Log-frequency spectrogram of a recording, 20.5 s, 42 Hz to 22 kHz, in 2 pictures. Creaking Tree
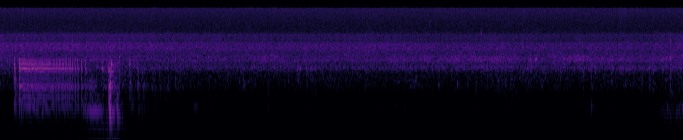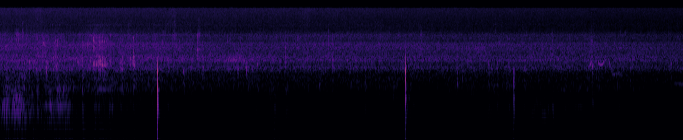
0.2 2.7, 9.7 14.6, 17.1 19.6

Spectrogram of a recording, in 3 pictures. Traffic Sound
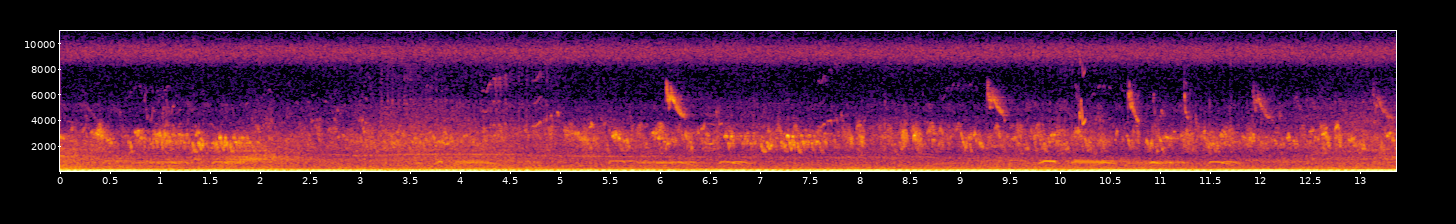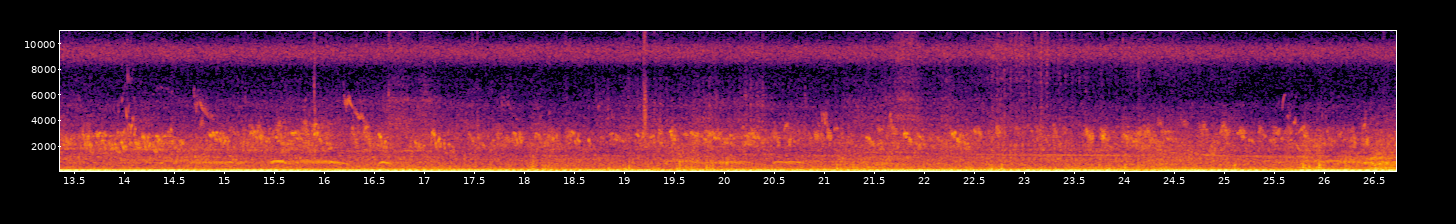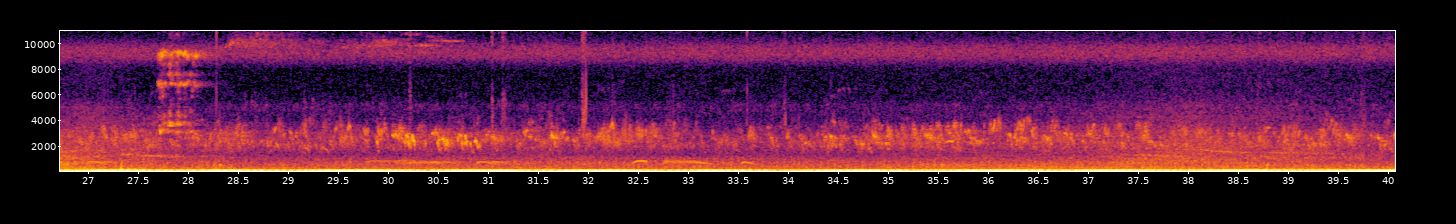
11.4 40.0

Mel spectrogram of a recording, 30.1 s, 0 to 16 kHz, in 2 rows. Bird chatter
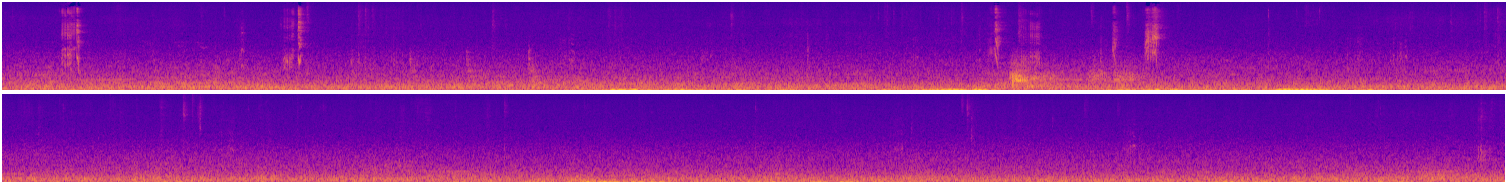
0.6 0.9, 2.4 3.1, 9.9 11.7

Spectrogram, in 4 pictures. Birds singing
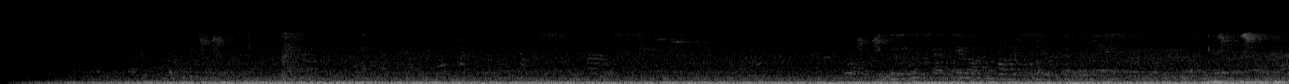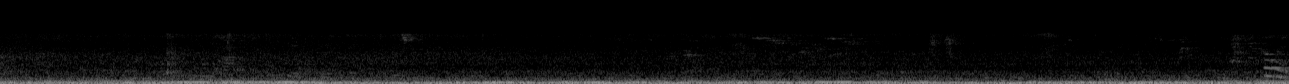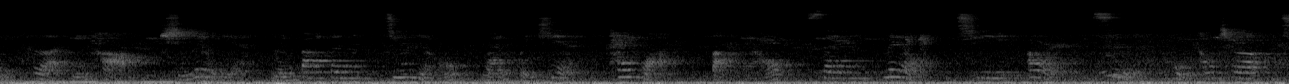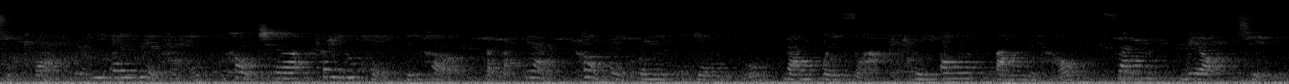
1.9 2.4, 6.3 7.3, 12.1 12.8, 20.2 22.6, 27.0 28.1, 32.6 35.9, 40.3 46.0, 46.7 48.6, 49.4 51.0

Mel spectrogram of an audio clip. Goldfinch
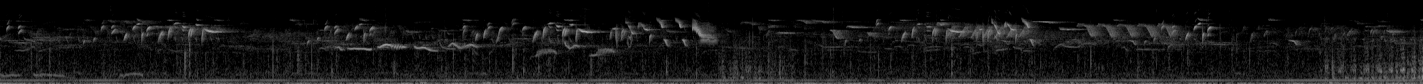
12.9 14.2

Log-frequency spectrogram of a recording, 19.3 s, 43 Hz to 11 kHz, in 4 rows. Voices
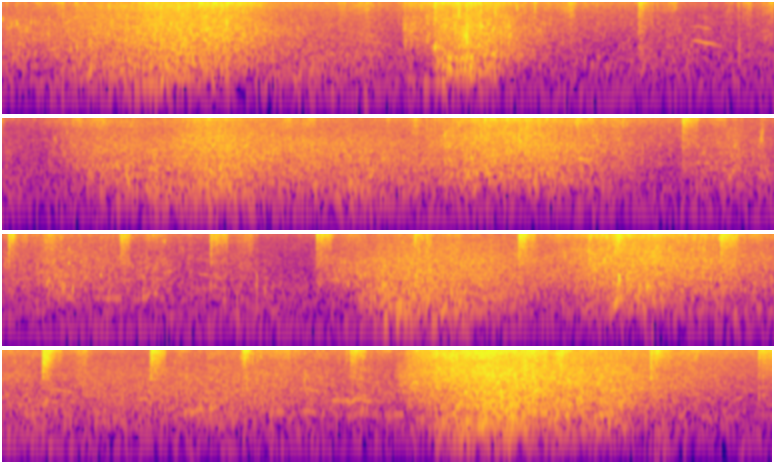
10.0 11.2, 14.7 19.2

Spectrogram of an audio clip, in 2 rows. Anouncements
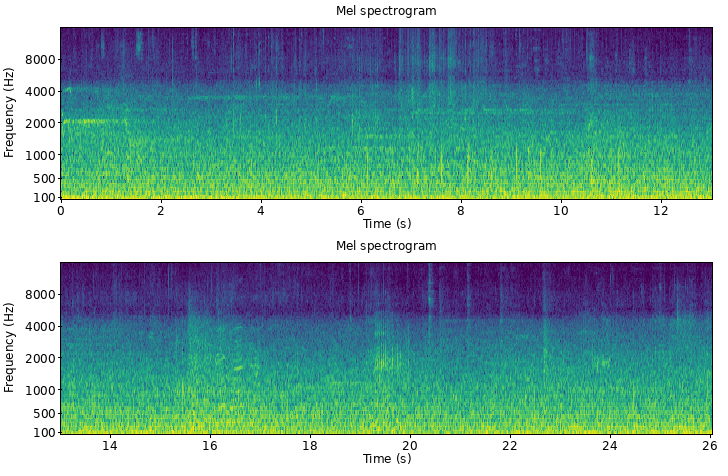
0.0 4.2

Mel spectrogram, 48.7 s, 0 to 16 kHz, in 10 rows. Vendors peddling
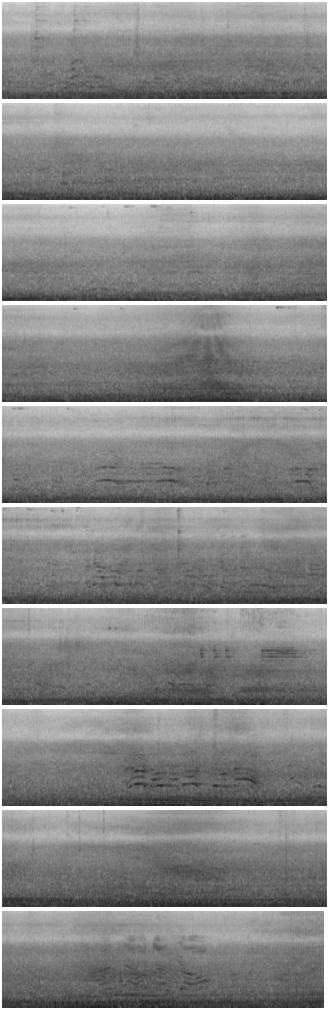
12.0 48.7

